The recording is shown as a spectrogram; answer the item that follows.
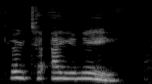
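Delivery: slow, soft half-whisper, drawn out. Retelling Darren's reply to the call for help: imitating Darren half-whispering. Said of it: "he was whispering".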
